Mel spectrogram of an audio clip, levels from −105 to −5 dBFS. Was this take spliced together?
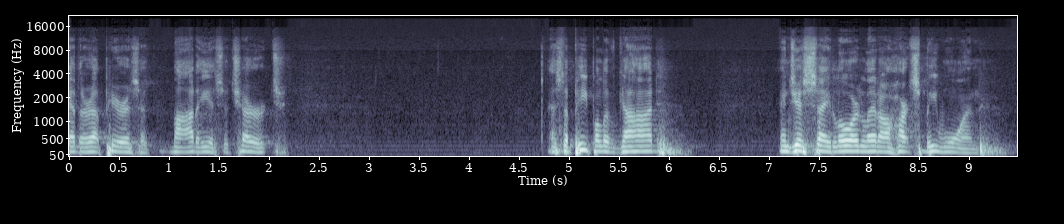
no; 0 cuts

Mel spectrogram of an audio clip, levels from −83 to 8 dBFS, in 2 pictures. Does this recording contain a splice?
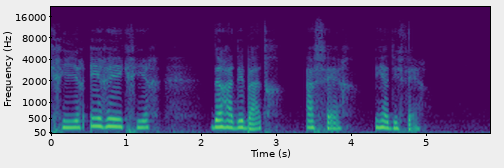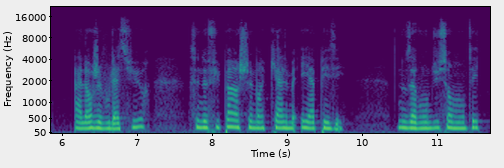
no; 0 cuts

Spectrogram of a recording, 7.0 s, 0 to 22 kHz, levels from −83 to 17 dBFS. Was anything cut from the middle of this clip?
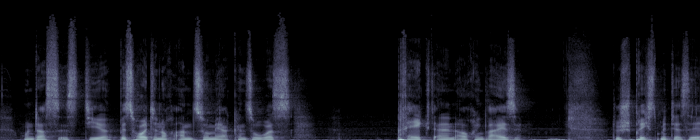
yes; 1 cut; at 4.9 s

